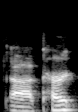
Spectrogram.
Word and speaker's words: Kurt: take the door yeah my name is Kurt rhymes with dirt shirts or heard all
